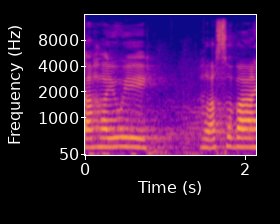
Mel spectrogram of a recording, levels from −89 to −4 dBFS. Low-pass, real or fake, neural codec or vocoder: 14.4 kHz; real; none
